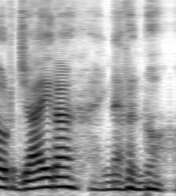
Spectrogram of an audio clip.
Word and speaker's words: Jira: Then we have NetSuite, then we have Jira or Jira, I never know how to say it. Jira.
